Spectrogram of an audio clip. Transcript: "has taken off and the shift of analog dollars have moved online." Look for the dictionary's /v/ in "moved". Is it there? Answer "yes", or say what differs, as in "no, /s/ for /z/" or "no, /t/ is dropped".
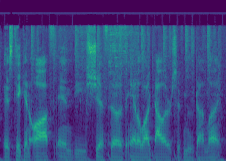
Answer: yes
